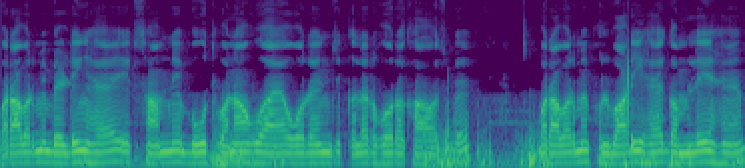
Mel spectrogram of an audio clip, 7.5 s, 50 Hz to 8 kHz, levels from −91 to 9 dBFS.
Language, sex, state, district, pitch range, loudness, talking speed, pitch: Hindi, male, Delhi, New Delhi, 120-130 Hz, -22 LUFS, 175 wpm, 125 Hz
